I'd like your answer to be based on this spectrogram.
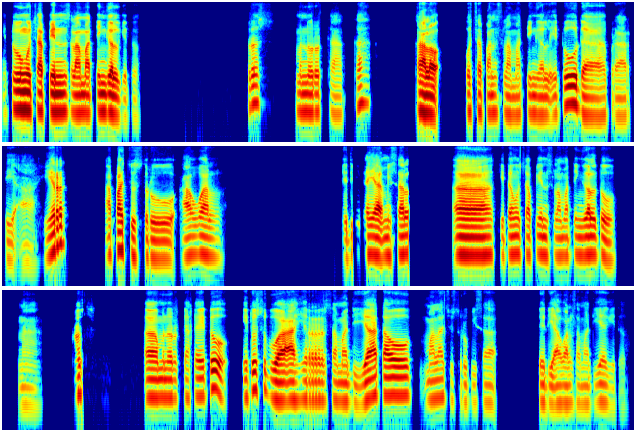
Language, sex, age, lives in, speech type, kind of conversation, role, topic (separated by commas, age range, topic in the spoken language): Indonesian, male, 30-34, Indonesia, conversation, unstructured, none, Apa yang paling sulit bagi Anda saat harus mengucapkan selamat tinggal?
